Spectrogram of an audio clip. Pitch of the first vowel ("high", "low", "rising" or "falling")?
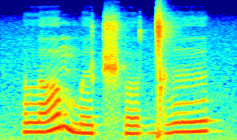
rising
